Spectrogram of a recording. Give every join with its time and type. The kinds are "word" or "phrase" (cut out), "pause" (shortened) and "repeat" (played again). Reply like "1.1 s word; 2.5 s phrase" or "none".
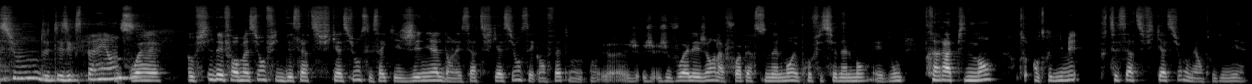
9.0 s word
